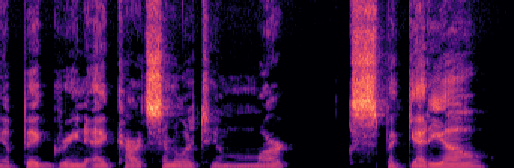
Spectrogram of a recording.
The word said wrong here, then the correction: Spagnolo: How do you pronounce that? Spagnolo. Mark Spagnolo.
